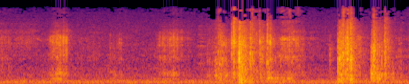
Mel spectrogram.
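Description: Crinkling and rustling of a snack bag being handled, in short crackly bursts about two seconds in and again near the end.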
